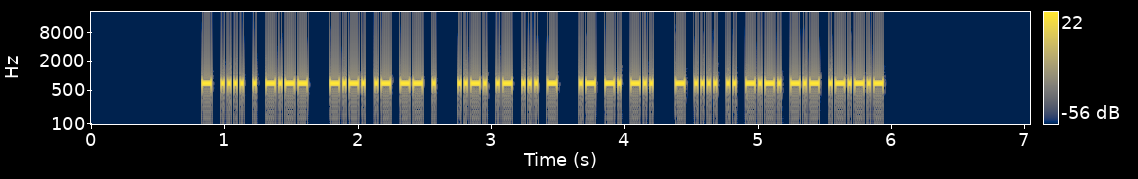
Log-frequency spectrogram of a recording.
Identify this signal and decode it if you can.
Morse code, heard as a keyed tone, about 50 wpm, 700 Hz. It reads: THEY CAME FAST AND THICK.
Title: Sentences from Top 1600 Words 50wpm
